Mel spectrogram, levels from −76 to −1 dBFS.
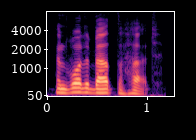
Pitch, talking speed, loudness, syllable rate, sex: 125 Hz, 235 wpm, -16 LUFS, 6.0 syllables/s, male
